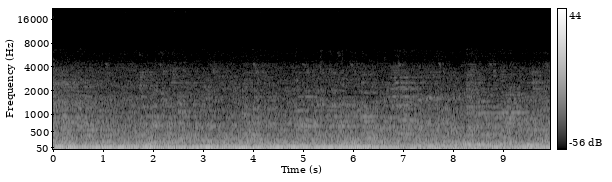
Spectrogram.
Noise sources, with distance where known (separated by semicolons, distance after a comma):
music from an unclear source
